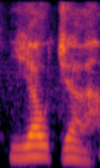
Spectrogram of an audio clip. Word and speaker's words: Yautja: a bit thick that it only injures the Yuatja, the Yuatja, Yuaya. How can you pronounce that name? Imagine how easily they can take off the mask of the predator. Yautja, all right, that's easy enough.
